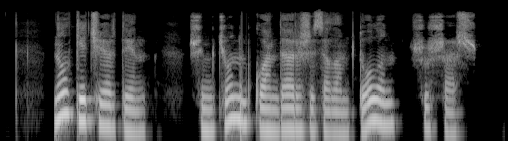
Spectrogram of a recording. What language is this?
Mari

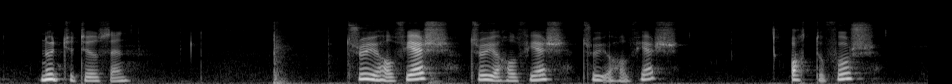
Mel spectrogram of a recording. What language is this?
Faroese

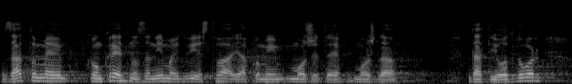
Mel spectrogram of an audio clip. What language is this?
Croatian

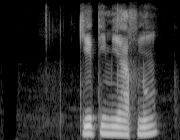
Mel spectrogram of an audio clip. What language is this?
Nepali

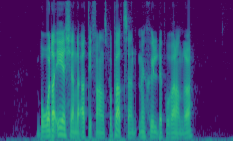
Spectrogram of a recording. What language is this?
Swedish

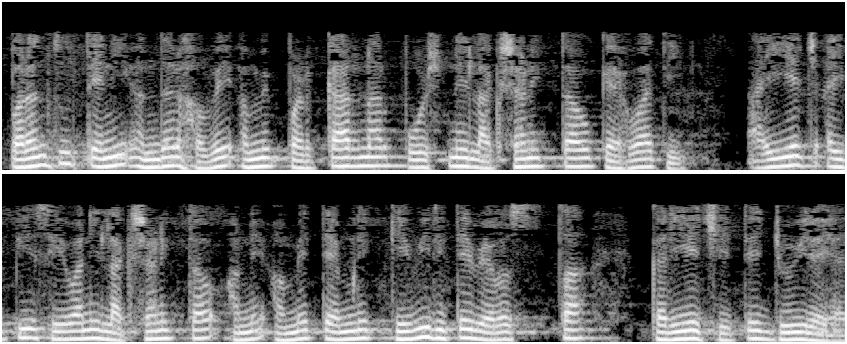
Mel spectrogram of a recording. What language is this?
Gujarati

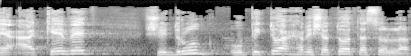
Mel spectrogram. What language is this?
Hebrew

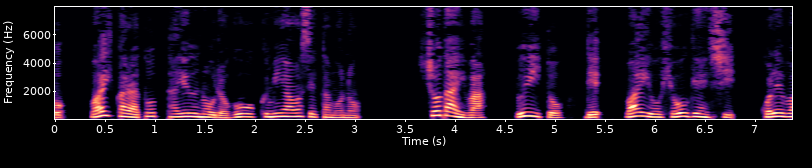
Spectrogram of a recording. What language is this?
Japanese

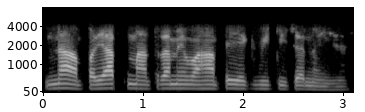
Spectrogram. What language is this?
Maithili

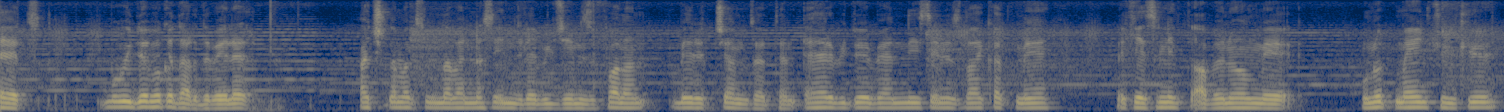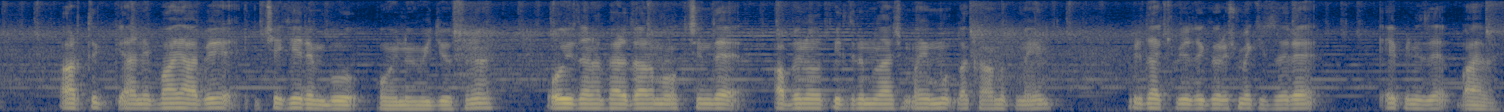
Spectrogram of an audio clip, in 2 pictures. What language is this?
Turkish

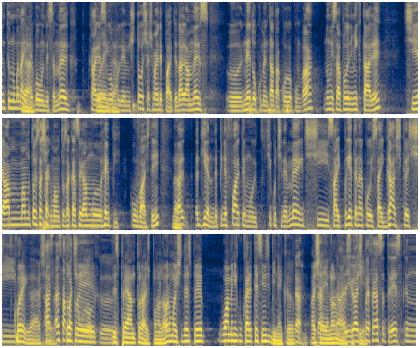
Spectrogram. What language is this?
Romanian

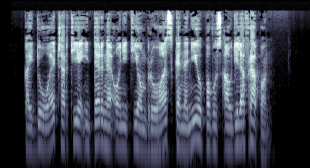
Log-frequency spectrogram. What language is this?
Esperanto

